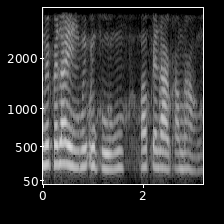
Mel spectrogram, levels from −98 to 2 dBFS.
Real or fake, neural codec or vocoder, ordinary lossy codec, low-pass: fake; autoencoder, 44.1 kHz, a latent of 192 numbers a frame, MeloTTS; AAC, 24 kbps; 3.6 kHz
